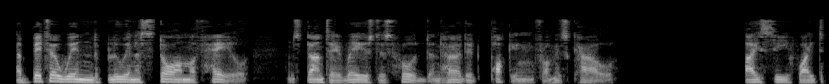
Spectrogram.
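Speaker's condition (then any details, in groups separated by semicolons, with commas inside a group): No condition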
